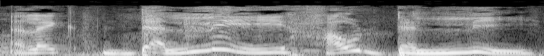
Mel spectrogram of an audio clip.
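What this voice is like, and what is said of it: Put-on exaggerated Tamil accent. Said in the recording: “putting on that accent from this new movie coming out called Chennai Express. Because I'm a Tamilian.”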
